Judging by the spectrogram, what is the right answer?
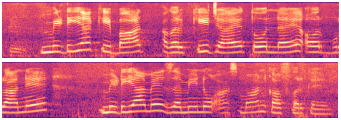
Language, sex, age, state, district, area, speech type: Urdu, female, 18-30, Uttar Pradesh, Mau, urban, spontaneous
